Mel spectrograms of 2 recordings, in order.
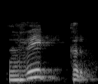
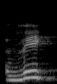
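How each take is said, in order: First: A short final r is heard after the k. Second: The word ends on k with no r. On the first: The speaker calls it right. "baru membunyikan huruf ro setengah harkat" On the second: The speaker calls it wrong. "Mana ro-nya tidak dibaca?"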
